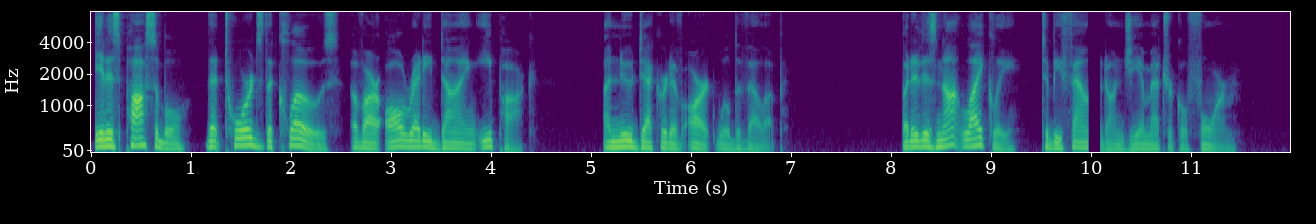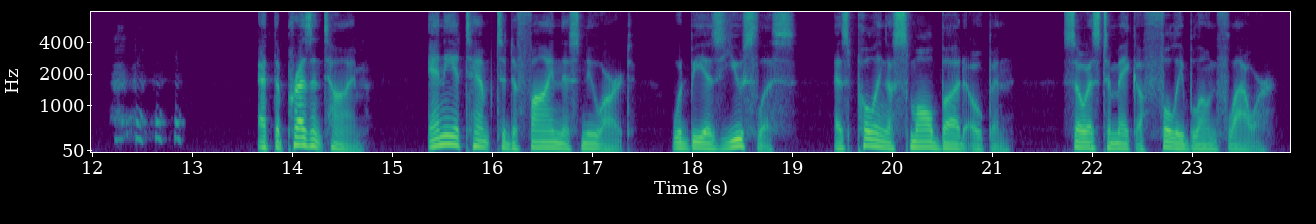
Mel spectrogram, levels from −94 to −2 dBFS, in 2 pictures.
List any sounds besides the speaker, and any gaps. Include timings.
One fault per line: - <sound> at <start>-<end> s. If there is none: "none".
- dropout at 10.0-10.1 s
- laugh at 12.2-13.0 s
